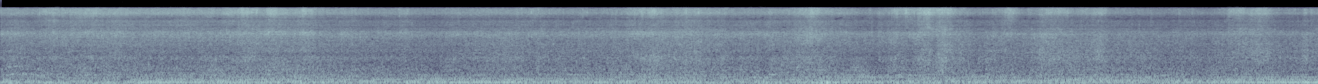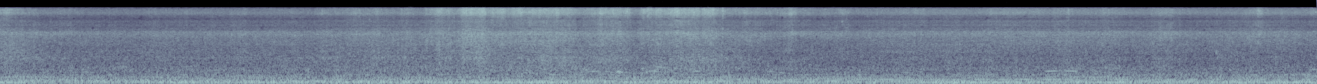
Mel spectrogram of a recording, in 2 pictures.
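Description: Steady low drone of a large catamaran ferry's engines under way, mixed with wind buffeting the microphone and the wash of choppy water. One brief knock about eight seconds in.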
